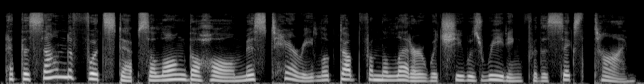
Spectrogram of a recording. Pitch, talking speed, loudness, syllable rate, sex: 200 Hz, 215 wpm, -19 LUFS, 4.7 syllables/s, female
